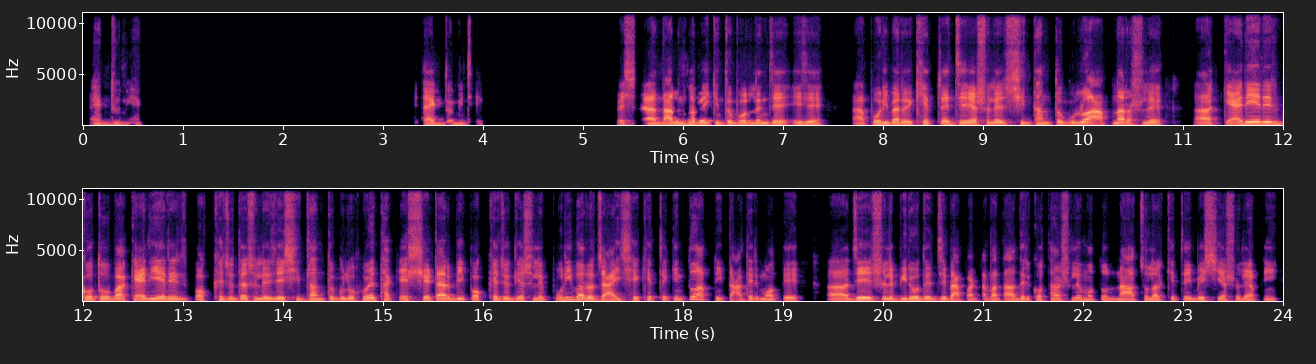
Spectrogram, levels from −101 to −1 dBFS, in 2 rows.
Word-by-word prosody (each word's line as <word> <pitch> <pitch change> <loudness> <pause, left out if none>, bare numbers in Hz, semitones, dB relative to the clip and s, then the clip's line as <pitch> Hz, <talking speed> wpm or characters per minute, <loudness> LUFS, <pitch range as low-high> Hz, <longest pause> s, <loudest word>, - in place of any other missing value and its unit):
একদমই 100 -4 -8
এক। - - -18 2.8
এটা - - -1
একদমই 110 -1 -8
ঠিক। - - -21 1.4
বেশ 120 -1 -4
এ্যা 125 - +6
দারুণভাবেই 130 +5 +3
কিন্তু 145 -3 -1
বললেন 115 +2 +1
যে 125 - +4 0.2
এই 130 - 0
যে 130 - +3 0.4
আ - - 0
পরিবারের 140 -1 +3
ক্ষেত্রে 135 +10 0
যে 145 - +3
আসলে 135 -2 0 0.2
সিদ্ধান্তগুলো 140 +2 -1 0.2
আপনার 130 -2 +2
আসলে 140 +3 -1 0.5
আ - - +3 0.2
ক্যারিয়ারের 185 +2 +7
গত 160 0 0 0.2
বা 135 - +7
কেরিয়ারের 145 +2 +3
পক্ষে 135 +3 -3
যদি 145 -1 -4
আসলে 140 +1 -2
এইযে 135 +1 +2
সিদ্ধান্তগুলো 130 0 -2
হয়ে 195 +3 +3
থাকে, 150 - -3 0.2
সেটার 155 +2 +3
বিপক্ষে 145 +3 -2
যদি 145 -1 -2
আসলে 145 +1 -3
পরিবারও 210 +4 +2
যায়, - - +3
সেক্ষেত্রে 145 +1 -5
কিন্তু 155 +10 -6
আপনি 160 - -9
তাদের 125 +1 -4
মতে 120 +3 -3 0.4
অ্যা 120 -1 0 0.2
যে 130 - +5
আসলে 130 0 0
বিরোধের 150 +1 +1
যে 135 - 0
ব্যাপারটা 105 0 -2
বা 110 - +1
তাদের 115 +3 0
কথা 120 +1 -5
আসলে 185 +10 -6
মতো 185 -1 -7 0.2
না 115 - +3
চলার 125 -1 -2
ক্ষেত্রেই 135 +2 -5
বেশি 130 +1 -2
আসলে 120 0 -6
আপনি 125 +4 -8
135 Hz, 150 wpm, -25 LUFS, 125-150 Hz, 2.8 s, ক্যারিয়ারের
